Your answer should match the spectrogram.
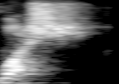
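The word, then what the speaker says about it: Łoś: Polish Polish guy and this you pronounce it like a w this is this is like this wash so it says the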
